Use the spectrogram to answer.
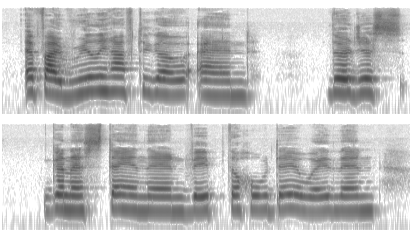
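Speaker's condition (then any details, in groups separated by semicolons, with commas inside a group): Cerebral palsy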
